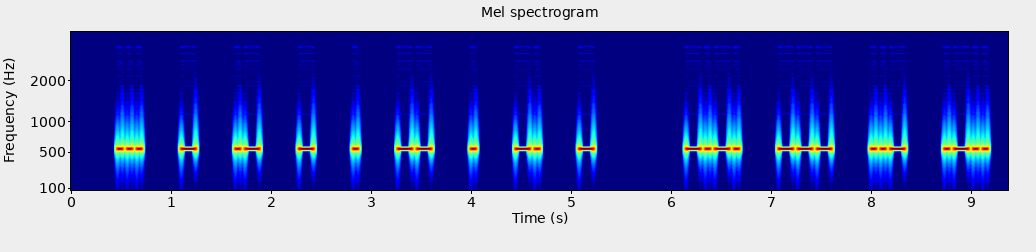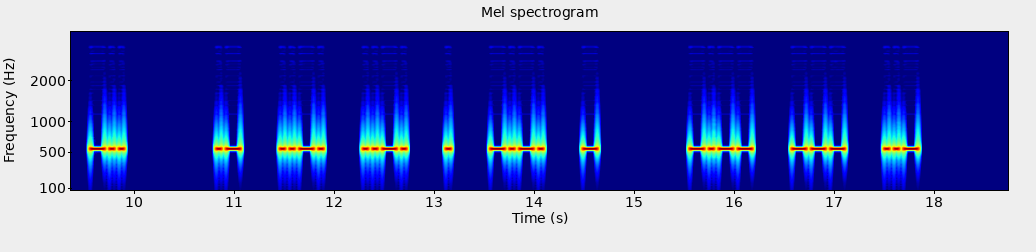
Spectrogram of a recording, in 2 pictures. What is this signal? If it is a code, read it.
Morse code, heard as a keyed tone, about 25 wpm, spaced as for 15 wpm, 550 Hz. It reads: STATEMENT COULD AFFECT YOU
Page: News Headlines in Morse Code at 15 WPM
